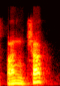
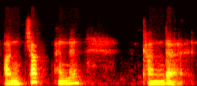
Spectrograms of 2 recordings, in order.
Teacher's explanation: So pan is pronounced as panchak. It's a glottal stop. No? That means you hold your breath there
